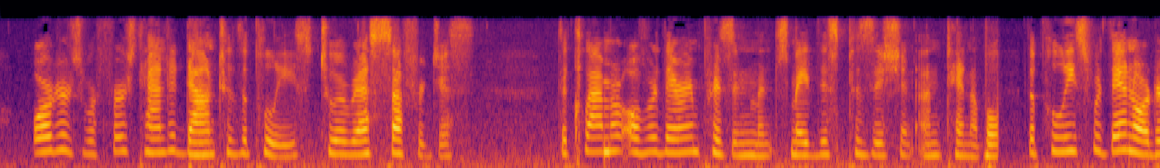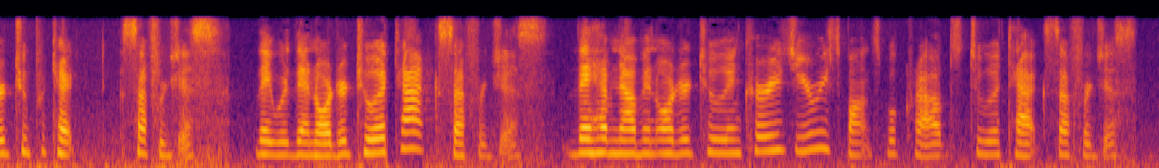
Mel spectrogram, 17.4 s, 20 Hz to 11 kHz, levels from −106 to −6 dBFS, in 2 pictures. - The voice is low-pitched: No, high, 230 Hz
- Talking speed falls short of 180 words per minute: Yes, average, 160 wpm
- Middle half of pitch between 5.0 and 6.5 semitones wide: No, average, 3.2 semitones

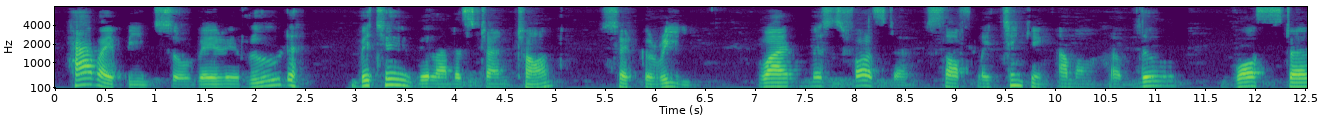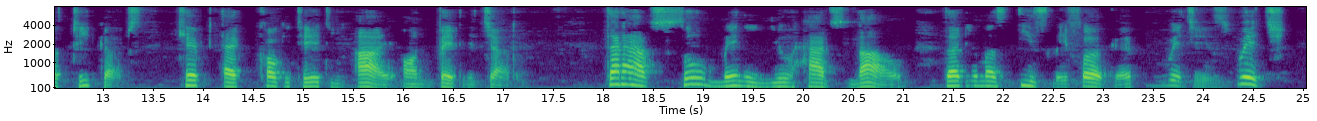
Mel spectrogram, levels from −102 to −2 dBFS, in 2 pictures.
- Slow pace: Yes, slow, 110 wpm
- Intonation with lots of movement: Yes, wide, 6.3 semitones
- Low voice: No, medium, 145 Hz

